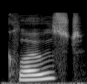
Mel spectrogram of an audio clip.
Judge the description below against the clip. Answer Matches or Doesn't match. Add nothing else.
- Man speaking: Doesn't match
